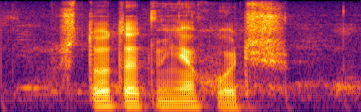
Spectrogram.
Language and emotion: Russian, angry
